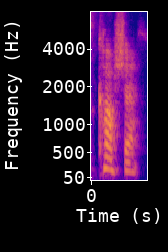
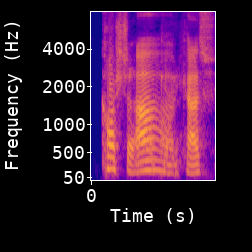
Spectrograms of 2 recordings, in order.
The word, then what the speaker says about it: Kosha: your name correctly yes it's a weird one it's kosher kosher oh gosh somebody just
